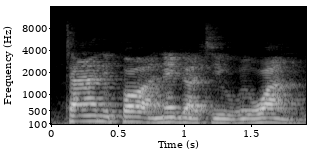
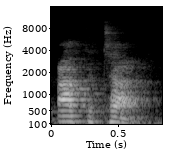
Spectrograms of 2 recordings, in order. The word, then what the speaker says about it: arctan: So but you don't pronounce it as tan power -1. We normally pronounce it as arctan. So you say Z equals arctan of 5/12.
